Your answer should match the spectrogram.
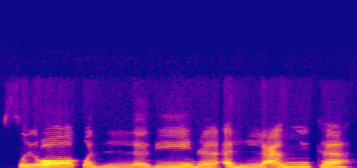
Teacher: والبعض يقلب النون إلى لام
